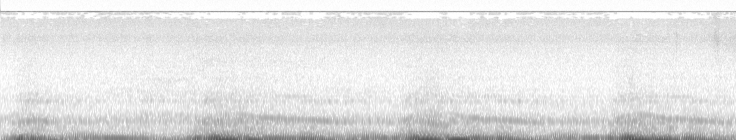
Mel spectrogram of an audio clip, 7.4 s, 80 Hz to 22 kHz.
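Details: Fiat 500 Abarth engine revved in repeated bursts with a thin mid-pitched whine rising and falling with revs, slightly louder than typical in the cabin; whine under acceleration, source not pinned down.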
